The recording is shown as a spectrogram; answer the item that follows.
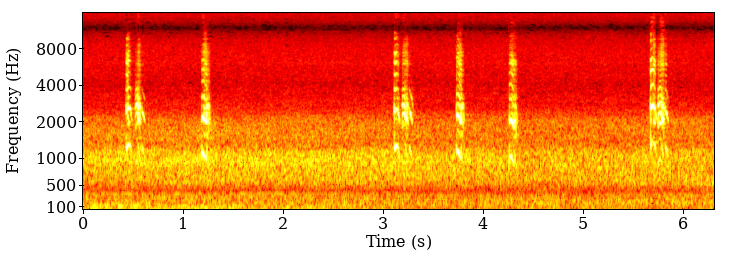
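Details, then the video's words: Western jackdaw uttering a series of six crisp, short tchak calls, some paired in quick succession, irregularly spaced across several seconds against a faint steady background noise. "Choucas des tours - Jackdaw"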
